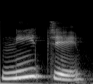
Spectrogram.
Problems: constant background noise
